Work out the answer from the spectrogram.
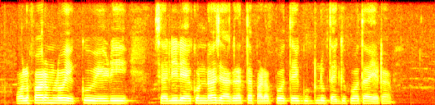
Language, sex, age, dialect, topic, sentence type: Telugu, female, 41-45, Utterandhra, agriculture, statement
